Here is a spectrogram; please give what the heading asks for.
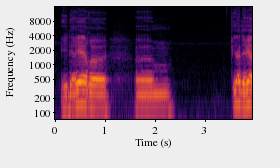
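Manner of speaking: normal talking voice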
